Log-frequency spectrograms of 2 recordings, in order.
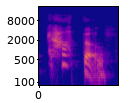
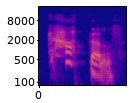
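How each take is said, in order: Both takes have the same delivery.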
